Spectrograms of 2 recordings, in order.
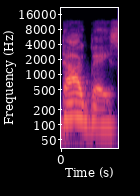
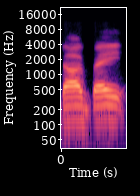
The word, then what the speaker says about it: Dogboe: I want to apologize to Isaac. I pronounced his name earlier, Isaac Dogboe, is I Isaac Dogbay. – So my apologies to everyone out there. – I, I people say dog bow and dog bay. I don't really. – I think the correct way to say it is dog bay. – Dog bay. – Yeah, yeah, yeah, the way you said it.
